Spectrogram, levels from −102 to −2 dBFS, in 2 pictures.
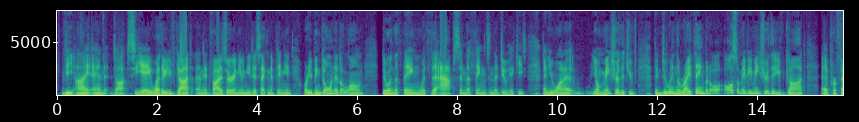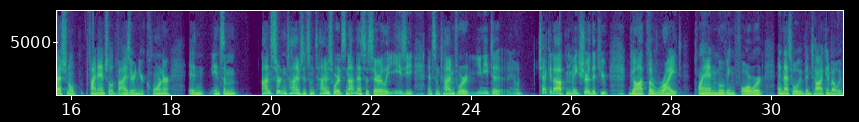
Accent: American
